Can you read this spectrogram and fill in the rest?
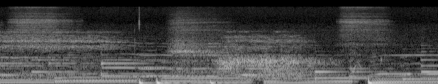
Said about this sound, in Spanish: Como toda técnica de relajación, lo primero que debemos hacer es conectarnos con nuestra respiración, tomando aire por la nariz y botándolo por la boca. Para lograr conectarse mejor con la respiración, pueden cerrar sus ojos.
